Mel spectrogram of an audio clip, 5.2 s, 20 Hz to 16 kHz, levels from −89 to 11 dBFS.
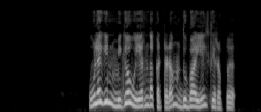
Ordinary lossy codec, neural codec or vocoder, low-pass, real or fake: MP3, 64 kbps; none; 10.8 kHz; real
